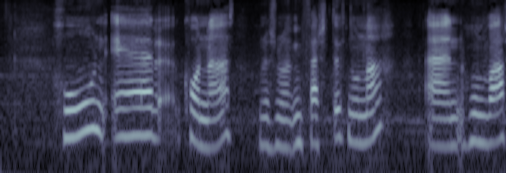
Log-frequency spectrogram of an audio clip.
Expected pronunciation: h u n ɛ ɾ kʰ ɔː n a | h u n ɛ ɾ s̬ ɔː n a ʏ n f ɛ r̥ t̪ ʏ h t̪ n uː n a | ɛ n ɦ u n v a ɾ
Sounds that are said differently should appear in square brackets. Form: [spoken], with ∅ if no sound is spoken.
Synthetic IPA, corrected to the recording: h u n ɛ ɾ kʰ ɔː n a | h u n ɛ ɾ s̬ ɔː n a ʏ [m] f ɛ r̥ t̪ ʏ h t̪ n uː n a | ɛ n ɦ u n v a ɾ

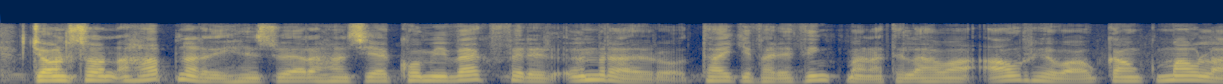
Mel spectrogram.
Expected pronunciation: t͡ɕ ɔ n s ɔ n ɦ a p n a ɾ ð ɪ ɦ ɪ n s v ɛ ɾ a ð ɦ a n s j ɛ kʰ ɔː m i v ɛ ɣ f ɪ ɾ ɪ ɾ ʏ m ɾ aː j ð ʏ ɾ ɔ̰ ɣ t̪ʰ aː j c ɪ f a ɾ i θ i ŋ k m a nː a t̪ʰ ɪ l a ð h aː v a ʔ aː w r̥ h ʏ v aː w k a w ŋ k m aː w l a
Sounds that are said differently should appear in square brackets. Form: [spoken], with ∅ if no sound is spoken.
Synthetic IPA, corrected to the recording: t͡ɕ ɔ n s ɔ n ɦ a p n a ɾ ð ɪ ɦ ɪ n s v ɛ ɾ a ð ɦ a n s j ɛ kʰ ɔː m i v ɛ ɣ f ɪ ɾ ɪ ɾ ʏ m ɾ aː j ð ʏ ɾ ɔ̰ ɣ t̪ʰ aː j c ɪ f a ɾ [ɪ] θ i ŋ k m a nː a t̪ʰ ɪ l a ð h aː v a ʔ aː w r̥ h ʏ v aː w k a w ŋ k m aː w l a

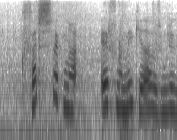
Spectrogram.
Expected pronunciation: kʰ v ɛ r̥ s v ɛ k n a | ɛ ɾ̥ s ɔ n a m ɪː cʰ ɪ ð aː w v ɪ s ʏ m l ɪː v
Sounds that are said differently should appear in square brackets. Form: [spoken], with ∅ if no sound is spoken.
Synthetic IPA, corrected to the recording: kʰ v ɛ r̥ s v ɛ k n a | ɛ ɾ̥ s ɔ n a m ɪː [c] ɪ ð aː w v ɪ s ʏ m l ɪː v

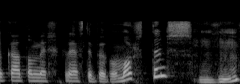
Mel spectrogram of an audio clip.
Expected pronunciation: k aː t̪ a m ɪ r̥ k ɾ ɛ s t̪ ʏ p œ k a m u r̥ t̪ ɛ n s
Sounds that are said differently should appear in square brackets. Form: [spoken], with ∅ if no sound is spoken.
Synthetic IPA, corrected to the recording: k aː t̪ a m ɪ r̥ k ɾ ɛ [f] t̪ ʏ p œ [p] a m [ɔ] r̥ t̪ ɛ n s

